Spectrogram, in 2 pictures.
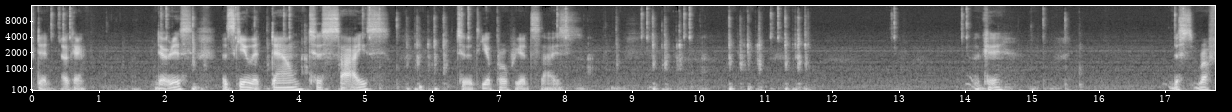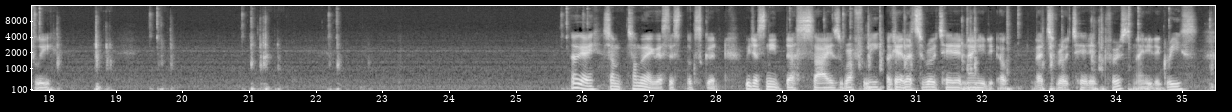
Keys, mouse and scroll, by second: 1.9 click, 3.3 s, 4.0-4.4 scroll up 4, 4.4 s, 5.2-5.6 middle drag, 5.6 g, 7.8 click, 8.3-8.6 scroll up 2, 8.6 s, 9.3 g, 10.0-10.4 scroll up 3, 10.4 g, 11.3 g, 13.9 click, 14.3-15.1 scroll up 2, 15.1-17.1 shift+middle drag, 17.1 click, 17.7 click, 18.0 g, 19.6 s, 21.0 g, 22.1 g, 26.0 click, 27.3-27.9 scroll down 1, 27.9-29.1 scroll down 1, 29.1-29.9 middle drag, 29.9 click, 30.5 ctrl+z, 30.8 r, 32.9 r, 34.8-35.4 shift+middle drag.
